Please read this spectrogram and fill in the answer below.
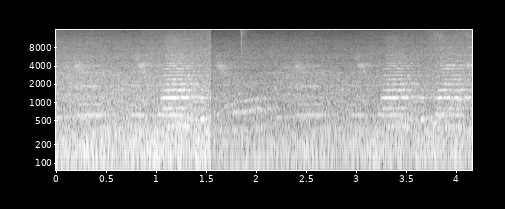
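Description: Vehicle horns honking twice, each about half a second long, about a second in and again near the end, over steady street traffic noise.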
